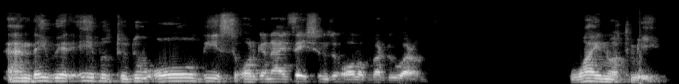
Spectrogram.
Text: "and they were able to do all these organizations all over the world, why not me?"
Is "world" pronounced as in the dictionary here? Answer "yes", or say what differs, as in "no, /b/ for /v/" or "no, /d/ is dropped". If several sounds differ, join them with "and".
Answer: yes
